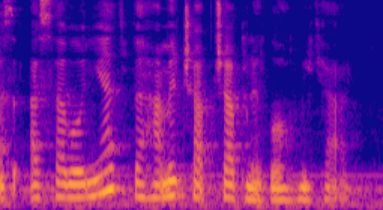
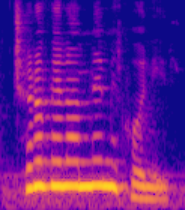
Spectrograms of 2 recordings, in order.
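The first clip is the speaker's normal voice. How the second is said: loud, high, rude snap; rude outburst; 9 semitones higher, 6 dB louder than usual. A narrator's reading. Patient lashes out at his doctor in a loud, high outburst. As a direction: Ivan yells at the doctor to leave him alone, loud and rude. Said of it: "ایوان با بی احترامی جواب داد".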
